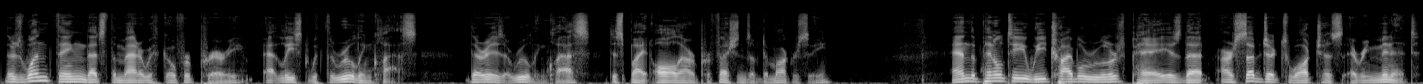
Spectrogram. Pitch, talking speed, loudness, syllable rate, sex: 100 Hz, 175 wpm, -19 LUFS, 4.1 syllables/s, male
